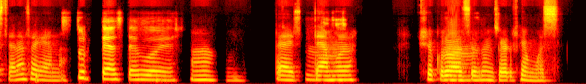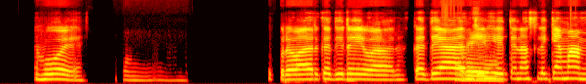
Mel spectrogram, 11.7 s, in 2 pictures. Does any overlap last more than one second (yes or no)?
no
